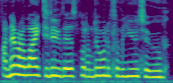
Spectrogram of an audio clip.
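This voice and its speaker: A woman garage channel host speaks quickly in a high-pitched, darkish voice with fairly even intonation. Walking around an old truck in the woods for a casual vlog, she rambles chattily and drops now and then to near-whispers.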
